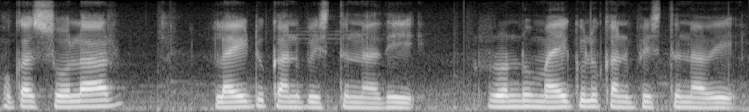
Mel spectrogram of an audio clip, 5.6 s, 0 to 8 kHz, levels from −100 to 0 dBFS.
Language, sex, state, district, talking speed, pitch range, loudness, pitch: Telugu, male, Telangana, Mahabubabad, 75 wpm, 130-150 Hz, -15 LUFS, 145 Hz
